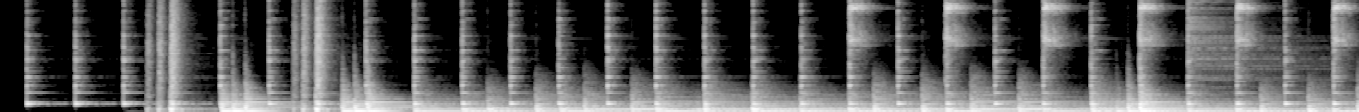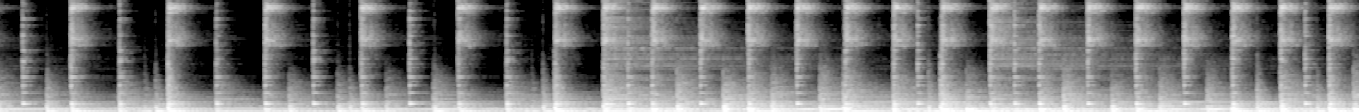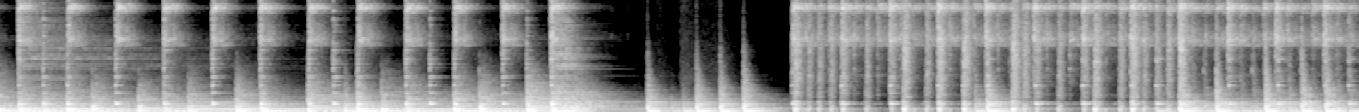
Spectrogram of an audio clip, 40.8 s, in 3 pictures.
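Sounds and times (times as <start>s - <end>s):
timpani and ting mix: 0.2s - 40.7s.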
